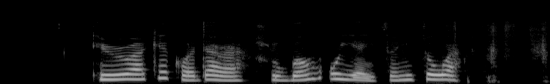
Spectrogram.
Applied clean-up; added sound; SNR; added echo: none; none; none; none.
